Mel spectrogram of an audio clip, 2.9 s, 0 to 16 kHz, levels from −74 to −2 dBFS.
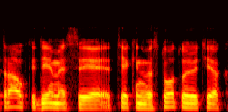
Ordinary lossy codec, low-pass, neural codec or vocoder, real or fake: Opus, 32 kbps; 7.2 kHz; none; real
